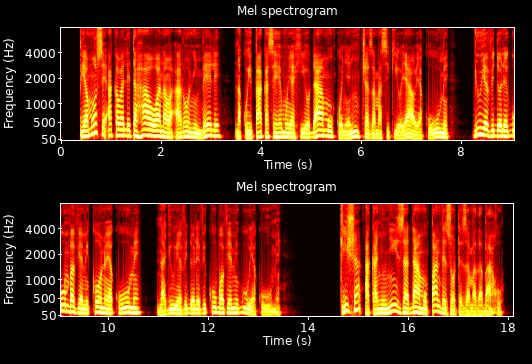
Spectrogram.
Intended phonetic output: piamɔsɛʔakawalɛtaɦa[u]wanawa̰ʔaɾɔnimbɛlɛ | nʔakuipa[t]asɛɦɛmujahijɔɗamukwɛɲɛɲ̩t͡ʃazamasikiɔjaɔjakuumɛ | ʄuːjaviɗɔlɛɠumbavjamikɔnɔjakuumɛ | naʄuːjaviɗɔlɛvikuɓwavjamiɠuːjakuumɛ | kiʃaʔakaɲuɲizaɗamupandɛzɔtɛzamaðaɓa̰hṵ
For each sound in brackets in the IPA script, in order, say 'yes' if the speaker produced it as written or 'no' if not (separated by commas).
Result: no, no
